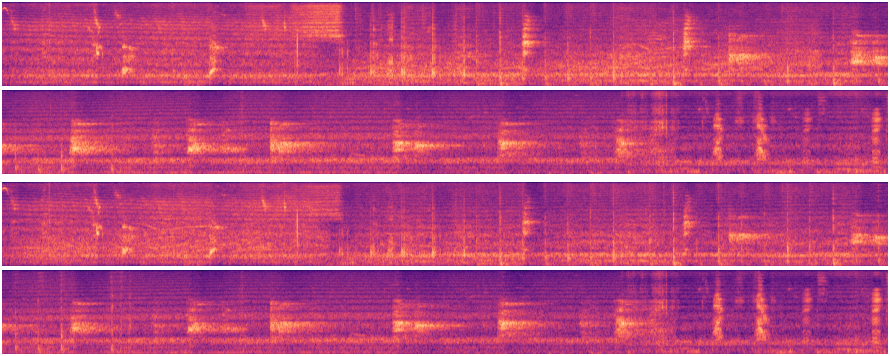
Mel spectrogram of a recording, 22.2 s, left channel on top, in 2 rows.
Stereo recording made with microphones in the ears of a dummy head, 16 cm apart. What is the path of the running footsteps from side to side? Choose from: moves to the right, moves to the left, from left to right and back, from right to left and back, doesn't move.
moves to the right.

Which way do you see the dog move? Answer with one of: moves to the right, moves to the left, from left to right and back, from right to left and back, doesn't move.
from right to left and back.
